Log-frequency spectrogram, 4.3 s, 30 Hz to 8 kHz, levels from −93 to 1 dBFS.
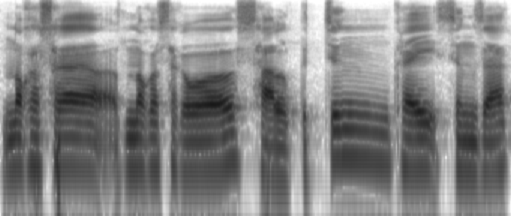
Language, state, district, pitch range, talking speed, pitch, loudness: Kokborok, Tripura, Dhalai, 110-115 Hz, 125 wpm, 115 Hz, -17 LUFS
